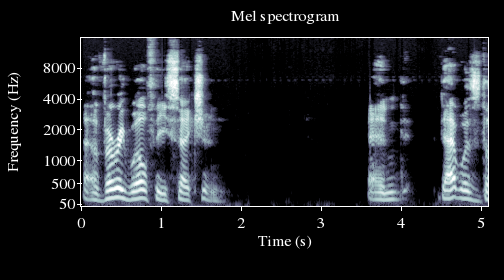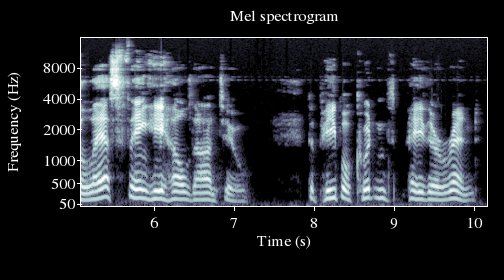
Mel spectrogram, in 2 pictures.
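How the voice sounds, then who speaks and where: A man in his nineties recalling his childhood for a family interview, speaking slowly with halting pauses. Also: a little high, vocal fry, no room sound. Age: 90s. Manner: slow, halting recollection with many pauses. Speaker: grandfather telling stories.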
